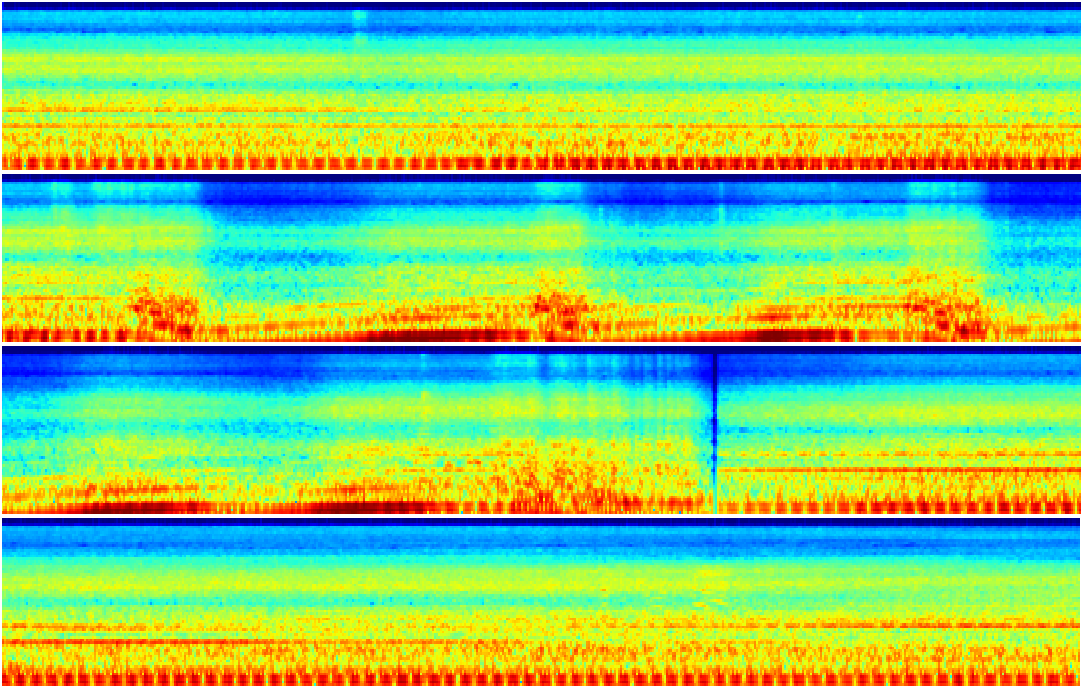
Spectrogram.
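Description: Heavy diesel truck engine running at a steady idle, then revved up and down about four times over some twelve seconds before dropping back to a steady idle abruptly.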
